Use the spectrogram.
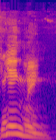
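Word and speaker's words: Yuengling: It's yingling. Jingling, jingling. Not yingling. Jingling. No, it's not jingling, yingling like dingling. It's yingling.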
